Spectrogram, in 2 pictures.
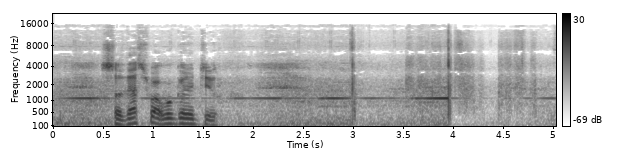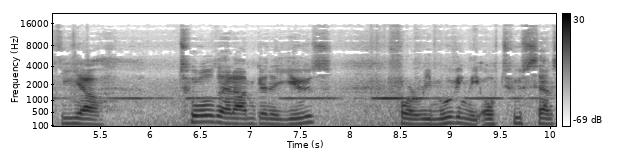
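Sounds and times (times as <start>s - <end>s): high-pitched electronic beep: 0.2s - 4.0s, 4.7s - 10.0s.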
